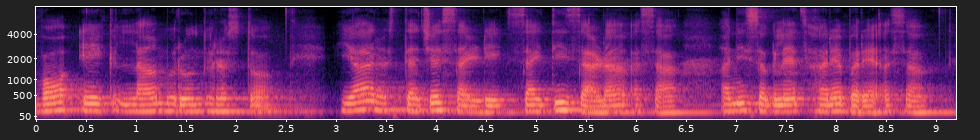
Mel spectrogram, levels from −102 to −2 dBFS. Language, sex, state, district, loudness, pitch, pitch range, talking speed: Konkani, male, Goa, North and South Goa, -29 LUFS, 140 Hz, 130-145 Hz, 105 wpm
